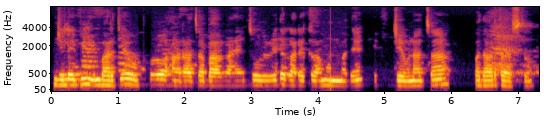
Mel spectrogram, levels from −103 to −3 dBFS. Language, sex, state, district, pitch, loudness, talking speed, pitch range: Marathi, male, Maharashtra, Pune, 140 Hz, -16 LUFS, 90 wpm, 135-150 Hz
